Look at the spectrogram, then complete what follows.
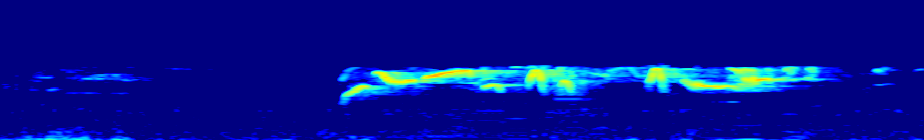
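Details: Blackbird in early morning song, starting after a quiet gap with a rising whistle that runs into a fluid, tumbling warble of mellow notes for over two seconds.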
